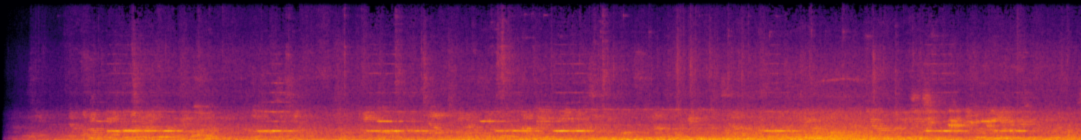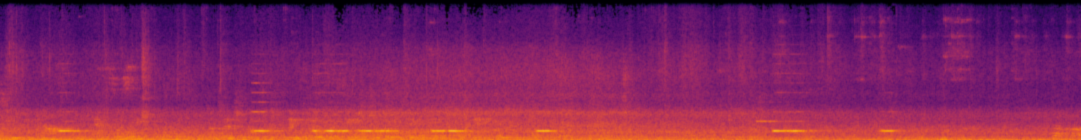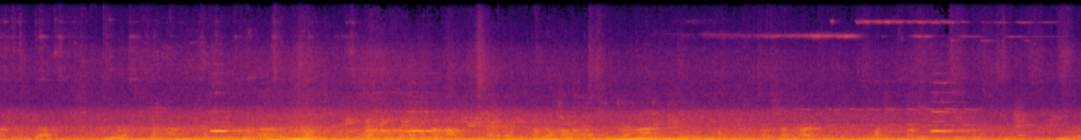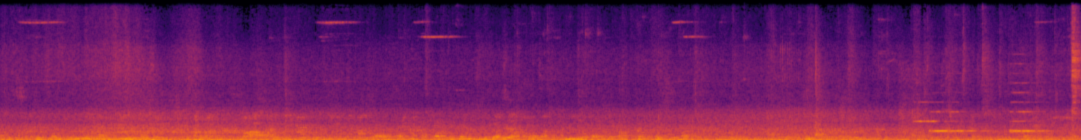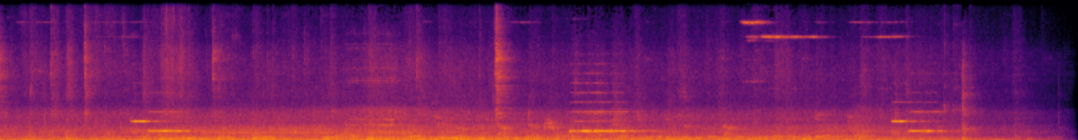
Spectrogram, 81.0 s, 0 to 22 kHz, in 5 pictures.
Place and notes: in the Xindian District Office Station Hall, Zoom H4n+ Soundman OKM II
Xindian District, 捷運新店區公所站(北新), 28 June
